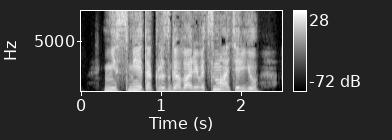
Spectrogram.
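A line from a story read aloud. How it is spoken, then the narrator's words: Snapping from other side. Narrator (Russian): огрызнулась с той стороны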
